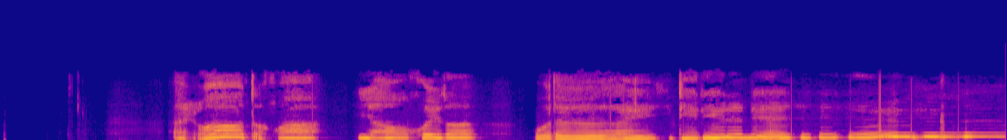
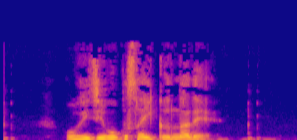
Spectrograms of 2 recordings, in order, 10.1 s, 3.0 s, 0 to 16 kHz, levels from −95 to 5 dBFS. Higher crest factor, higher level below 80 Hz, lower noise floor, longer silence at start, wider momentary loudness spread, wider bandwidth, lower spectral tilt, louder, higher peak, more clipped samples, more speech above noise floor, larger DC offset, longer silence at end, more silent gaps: about the same, 14 dB vs 16 dB; about the same, -62 dBFS vs -60 dBFS; first, -69 dBFS vs -60 dBFS; first, 1.75 s vs 0.65 s; second, 9 LU vs 13 LU; second, 7.8 kHz vs 11.5 kHz; about the same, -5 dB/octave vs -6 dB/octave; second, -20 LUFS vs -15 LUFS; second, -6 dBFS vs 0 dBFS; neither; first, 51 dB vs 46 dB; neither; second, 0 s vs 0.45 s; neither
